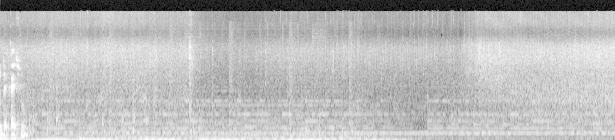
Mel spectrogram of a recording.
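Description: Goat meat and potatoes sizzling as they fry in a pan, turned now and then with a metal spatula. The sizzle grows louder in the last few seconds, over a low hum that stops abruptly about eight seconds in.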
